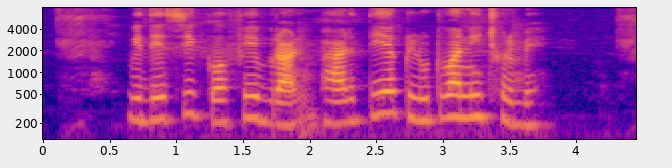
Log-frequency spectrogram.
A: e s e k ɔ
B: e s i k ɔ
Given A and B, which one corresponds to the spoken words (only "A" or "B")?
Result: B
